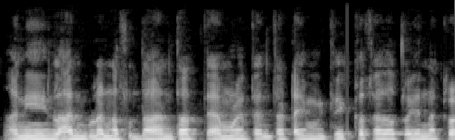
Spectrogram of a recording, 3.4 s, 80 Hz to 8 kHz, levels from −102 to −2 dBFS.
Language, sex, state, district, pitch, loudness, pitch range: Marathi, male, Maharashtra, Nagpur, 160 Hz, -21 LUFS, 150-165 Hz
